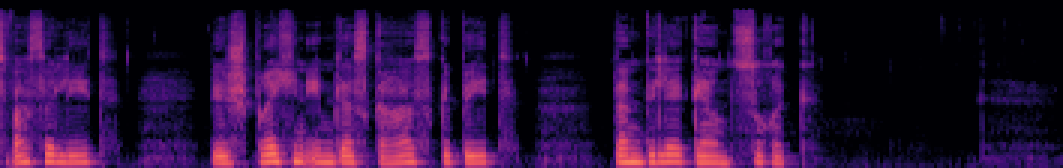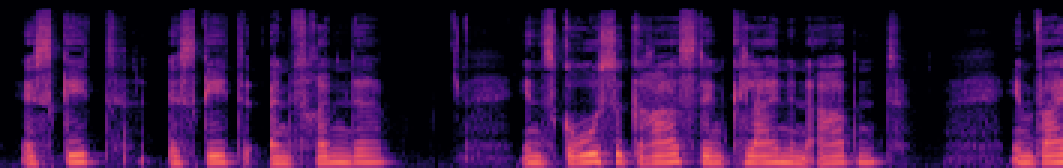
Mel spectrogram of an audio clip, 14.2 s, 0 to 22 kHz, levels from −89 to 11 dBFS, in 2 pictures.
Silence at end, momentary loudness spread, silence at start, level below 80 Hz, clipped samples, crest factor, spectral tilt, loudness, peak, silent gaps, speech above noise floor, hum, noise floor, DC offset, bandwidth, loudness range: 0 s; 11 LU; 0 s; -70 dBFS; under 0.1%; 18 dB; -6 dB/octave; -26 LUFS; -10 dBFS; none; 48 dB; none; -73 dBFS; under 0.1%; 16.5 kHz; 5 LU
